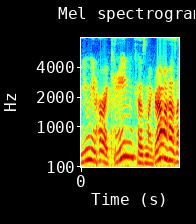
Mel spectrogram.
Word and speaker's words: Hurricane: Or Hurricane. St. George. Is it pronounced Hurricane? It's Hurricane. Really? Mm-hmm. I did not know that. Okay. It looks like hurricane, because that's how it's spelled, but it's Hurricane.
